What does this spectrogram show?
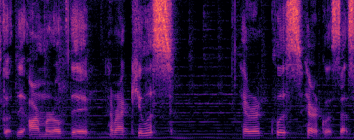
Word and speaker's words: Heracles: than that he's got the armour of the Heracles, that's how you pronounce it.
